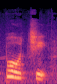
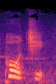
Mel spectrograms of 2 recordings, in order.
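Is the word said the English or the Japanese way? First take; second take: Japanese; Japanese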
